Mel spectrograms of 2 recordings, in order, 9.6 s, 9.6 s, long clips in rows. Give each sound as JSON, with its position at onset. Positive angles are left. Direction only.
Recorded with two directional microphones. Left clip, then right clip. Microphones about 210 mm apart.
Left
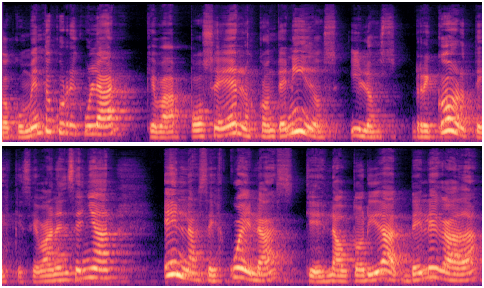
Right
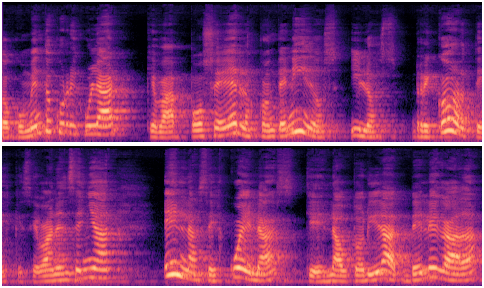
{"t": 0.0, "sound": "speech", "side_deg": 45}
